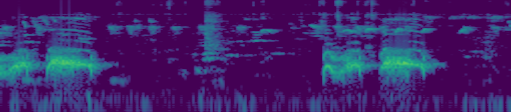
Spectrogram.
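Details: Lure call of a spotted dove to rouse a decoy bird: a pair of soft, low, hollow coo phrases roughly three seconds apart, each two-noted with a stronger second note; faint twittering in between.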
